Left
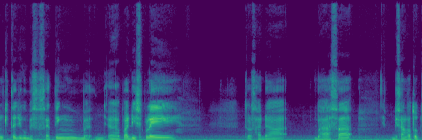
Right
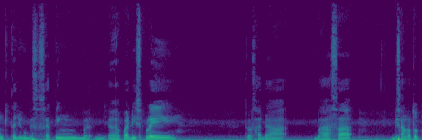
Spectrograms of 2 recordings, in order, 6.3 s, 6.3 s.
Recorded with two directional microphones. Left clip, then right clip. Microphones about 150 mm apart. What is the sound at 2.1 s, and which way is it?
Speech, 25° right (ahead or behind).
